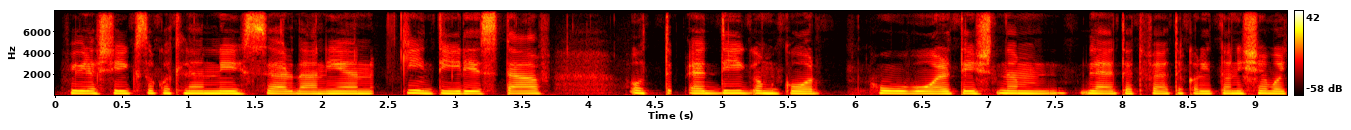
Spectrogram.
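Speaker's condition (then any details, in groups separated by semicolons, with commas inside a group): Hearing impairment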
